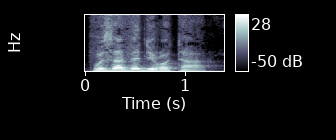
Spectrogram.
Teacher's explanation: Entre vous et avez, il y a apparition d'une syllabe za. Vous avez du retard, liaison qui est liée à la présence de la consonne s et de la voyelle a. · Term: liaison obligatoire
